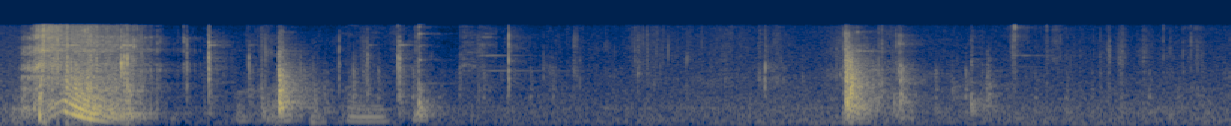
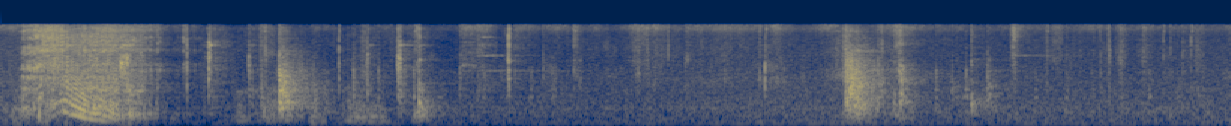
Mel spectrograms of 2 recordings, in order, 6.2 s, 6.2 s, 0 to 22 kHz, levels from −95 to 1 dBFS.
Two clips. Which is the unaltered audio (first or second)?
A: first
